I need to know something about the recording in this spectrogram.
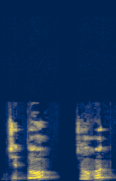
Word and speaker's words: جد و جہد: جد و جہد بھی کہہ سکتے ہیں، جد و جہد بھی کہہ سکتے ہیں، لیکن جیم کے نیچے زیر ہے. جد و جہد، جد و جہد.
